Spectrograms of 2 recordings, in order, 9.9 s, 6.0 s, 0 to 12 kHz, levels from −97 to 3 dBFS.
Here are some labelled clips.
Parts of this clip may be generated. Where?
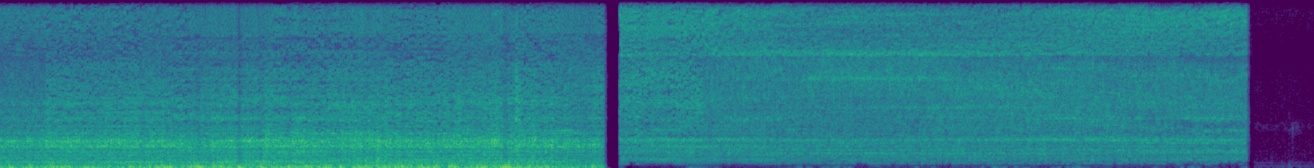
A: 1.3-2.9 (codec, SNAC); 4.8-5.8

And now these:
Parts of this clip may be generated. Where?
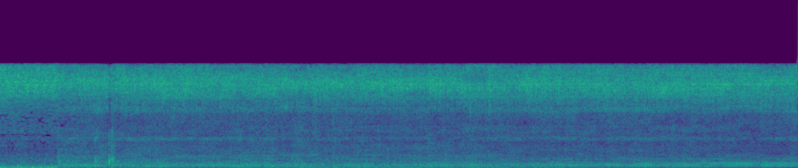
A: 0.6-6.0 (codec, SNAC)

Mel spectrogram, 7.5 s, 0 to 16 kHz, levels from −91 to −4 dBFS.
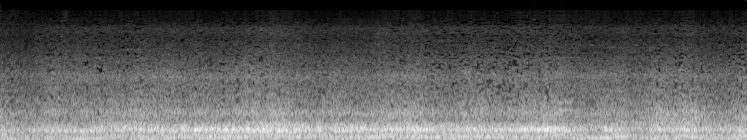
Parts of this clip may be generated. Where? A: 5.6-6.5 (codec, SNAC)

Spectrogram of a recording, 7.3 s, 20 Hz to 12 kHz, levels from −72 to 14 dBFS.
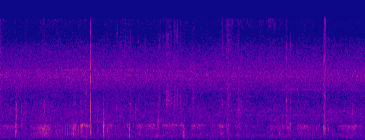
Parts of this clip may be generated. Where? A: none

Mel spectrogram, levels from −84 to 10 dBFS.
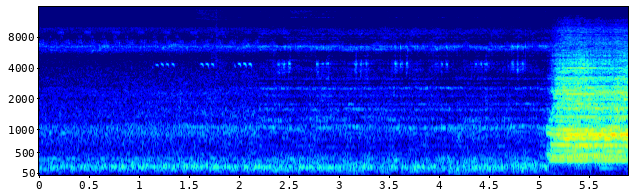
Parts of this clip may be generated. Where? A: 2.2-5.9 (codec, SNAC)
